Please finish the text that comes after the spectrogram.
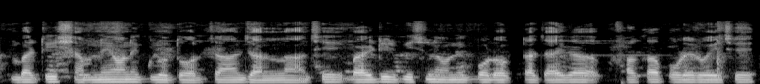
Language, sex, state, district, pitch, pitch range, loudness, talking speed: Bengali, male, West Bengal, Cooch Behar, 110 Hz, 105-110 Hz, -17 LUFS, 120 wpm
